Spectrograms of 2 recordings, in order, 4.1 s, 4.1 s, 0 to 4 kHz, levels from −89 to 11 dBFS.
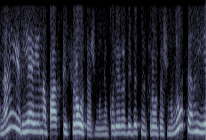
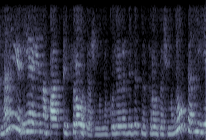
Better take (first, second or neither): first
